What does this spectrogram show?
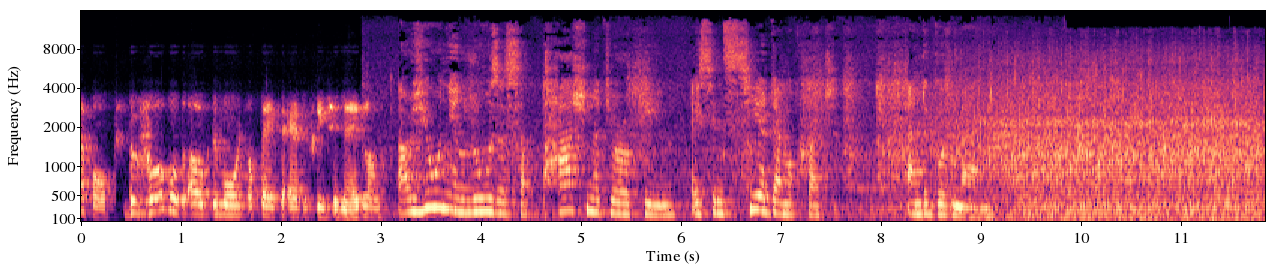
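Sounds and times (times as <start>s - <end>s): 
speech: 0.0s - 9.8s
large assembly applauding in the European Parliament: 9.0s - 11.8s.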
